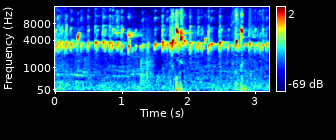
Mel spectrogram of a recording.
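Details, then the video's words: European goldfinch singing a rapid, tinkling run of high twittered notes, with brighter sharp chirps breaking through near the middle and end. "Goldfinch motivating songs"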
